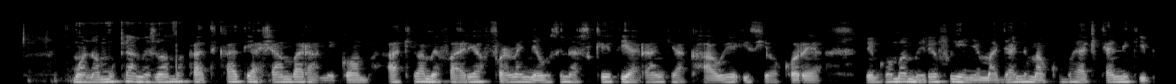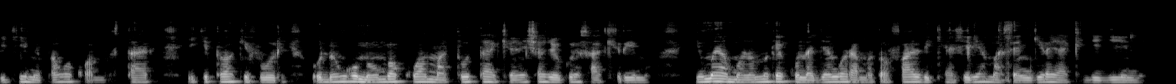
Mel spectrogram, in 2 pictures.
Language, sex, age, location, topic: Swahili, male, 18-24, Kisumu, agriculture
